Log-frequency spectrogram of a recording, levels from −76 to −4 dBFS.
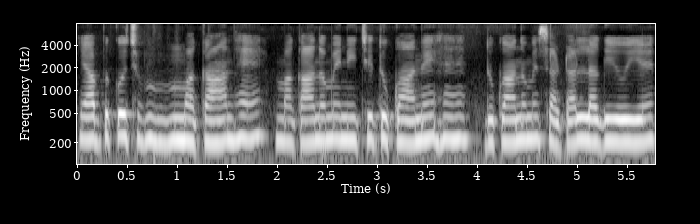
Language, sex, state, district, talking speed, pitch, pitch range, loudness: Hindi, female, Chhattisgarh, Bilaspur, 175 wpm, 215 Hz, 205-220 Hz, -15 LUFS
